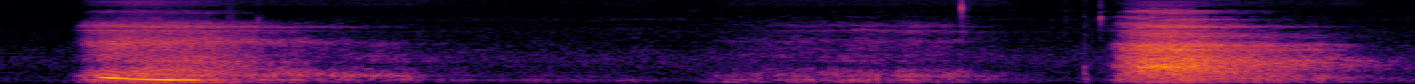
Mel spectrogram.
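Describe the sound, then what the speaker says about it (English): Slow, deep breaths drawn in through the nose and let out, close and airy: a long strong breath, a softer quieter one, then another full breath, with silent gaps between. "take those deep breaths in. Focus on that inhale and just let it out quite naturally without too much focus on the exhale."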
